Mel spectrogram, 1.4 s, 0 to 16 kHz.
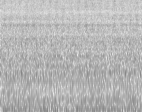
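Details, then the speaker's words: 2015 Subaru Impreza 2.0 Limited, under-hood phone recording at idle: steady idle with light, quick ticking over hissy background, exaggerated by the phone mic; normal injector tick, normal idle. "my phone does pick up small engine noises so you will hear uh more ticking than you would in person"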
